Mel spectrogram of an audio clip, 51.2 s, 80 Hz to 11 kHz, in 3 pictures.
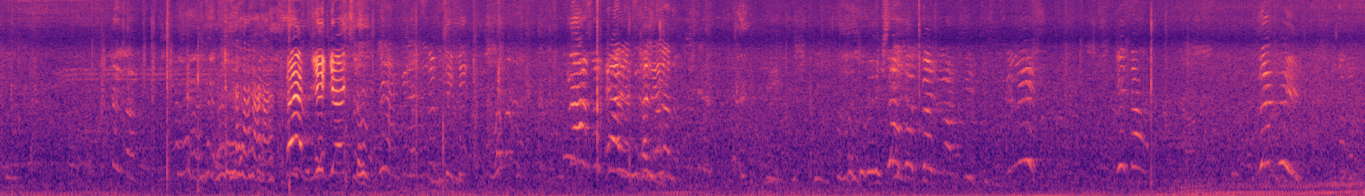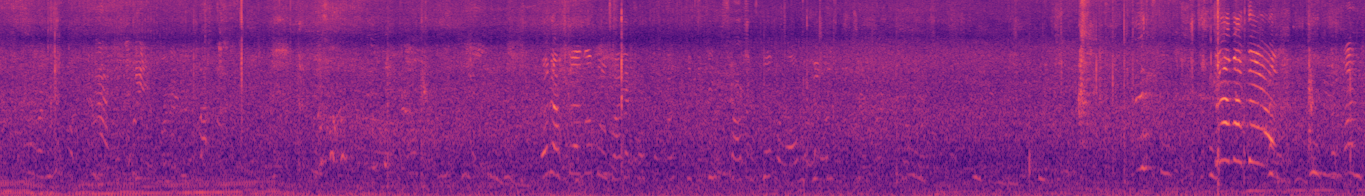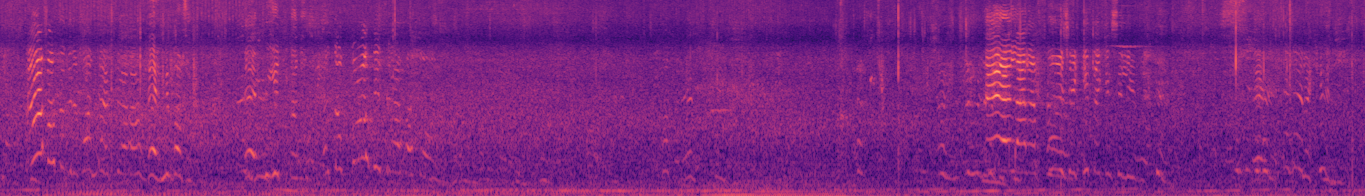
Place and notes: evening at Victoria square, four kids playing martial arts fights and beat each other quite hard. waves of traffic, a tiny cyclist demonstration passing by.
(Sony PCM D50, OKM2)
Athina, Greece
